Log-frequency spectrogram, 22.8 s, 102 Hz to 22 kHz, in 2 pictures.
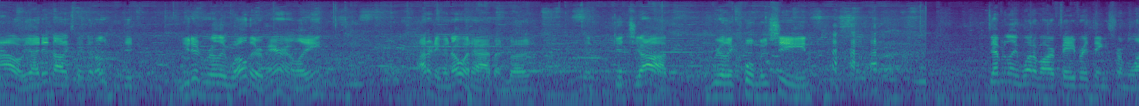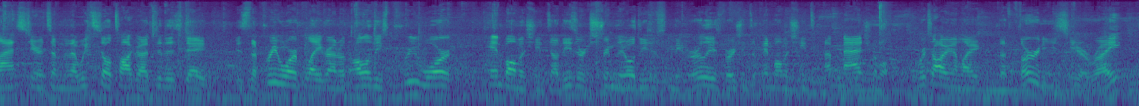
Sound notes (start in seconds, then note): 8.1 laughs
